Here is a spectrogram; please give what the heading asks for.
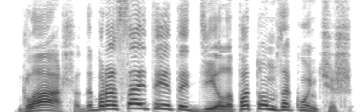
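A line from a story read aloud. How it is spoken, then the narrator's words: Cheerful shout, young woman. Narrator (Russian): весело крикнула одна из плескавшихся девиц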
